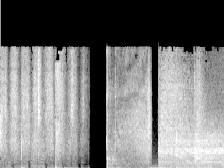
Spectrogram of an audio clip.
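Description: A hand pad rubbing back and forth over a truck's painted steel hood in a series of quick strokes. It cuts off into a moment of silence about two seconds in, and then music starts.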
